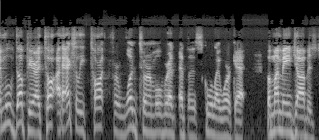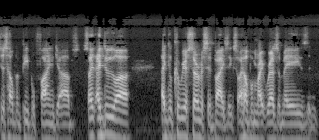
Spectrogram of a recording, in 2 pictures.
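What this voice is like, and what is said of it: Radio voice. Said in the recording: “you got the radio voice.”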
